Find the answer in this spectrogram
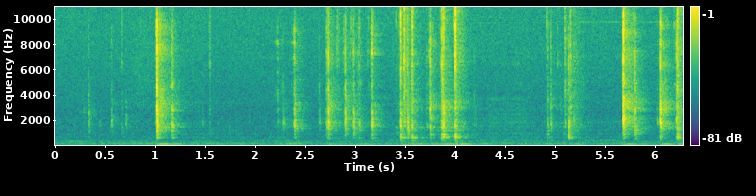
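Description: Typing on a computer keyboard: scattered keystrokes, single and in short runs, with pauses between.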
